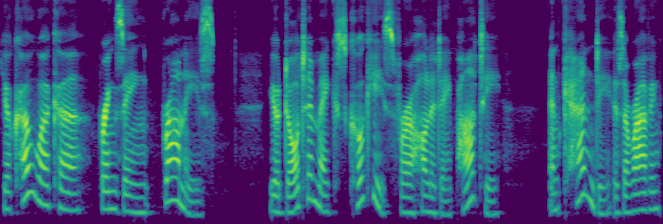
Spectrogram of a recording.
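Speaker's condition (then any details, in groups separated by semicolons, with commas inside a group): No condition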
